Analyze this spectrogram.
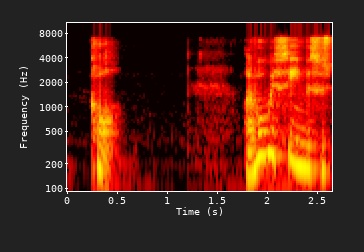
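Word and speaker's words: こ: of the ground k for Kevin Co is pronounced Co I've always seen this as two little worms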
